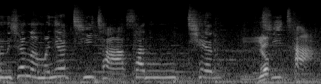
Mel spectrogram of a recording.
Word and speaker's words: Chicha: Cica, bacanya Iya. Cica ya.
